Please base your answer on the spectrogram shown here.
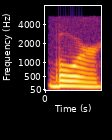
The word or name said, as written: Boer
